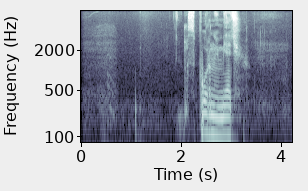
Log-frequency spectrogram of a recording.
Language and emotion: Russian, neutral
